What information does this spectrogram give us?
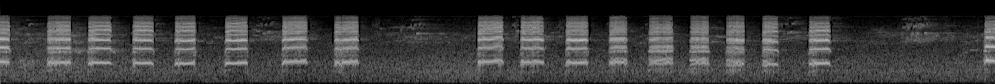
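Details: Wild lorikeets in their own forest at Kioloa, Australia, giving harsh, shrill screeches in two quick bouts of about a dozen notes each, roughly two per second, with a short pause between bouts.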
